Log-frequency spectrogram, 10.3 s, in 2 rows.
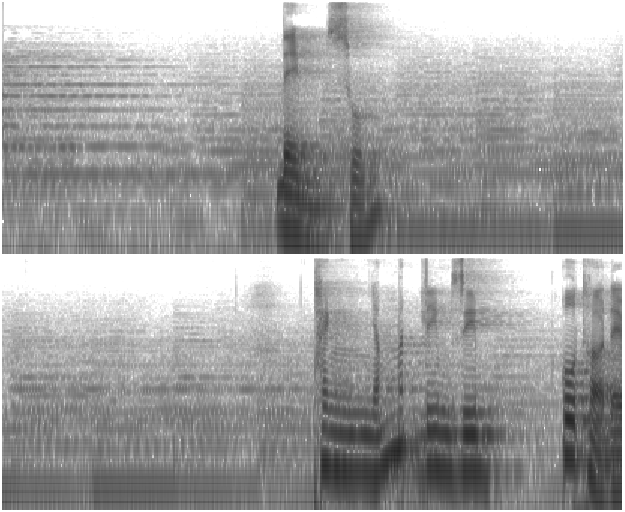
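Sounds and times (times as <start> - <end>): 
antique western clock chiming: 0.0 - 1.6
speech: 2.3 - 3.2, 7.8 - 10.3.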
